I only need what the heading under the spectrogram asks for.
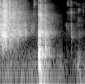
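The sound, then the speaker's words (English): Chewing grape-flavored gum: two sharp, noisy mouth smacks followed by a few faint wet clicks, with no voices. “this grape gum, by the way, is just awesome. I'm like, I can barely talk because I'm Mento grape gum.”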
